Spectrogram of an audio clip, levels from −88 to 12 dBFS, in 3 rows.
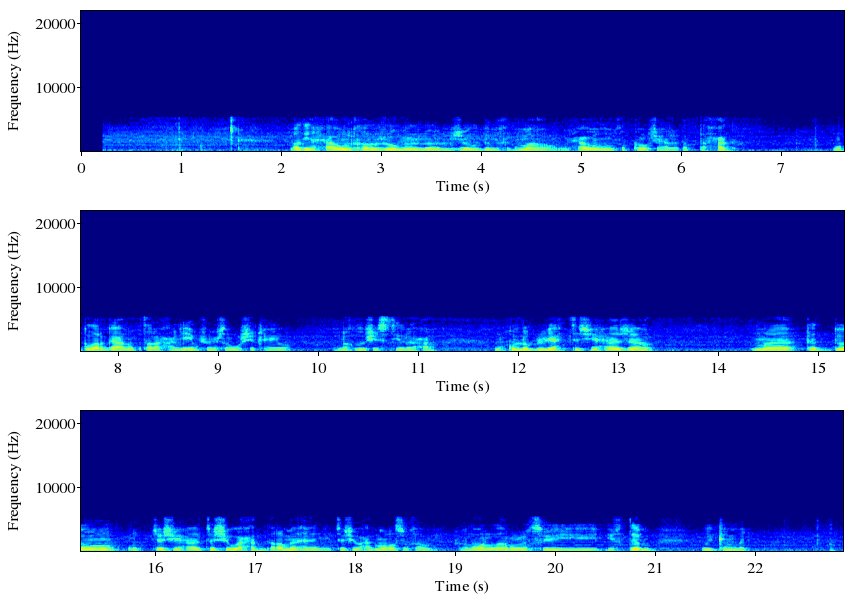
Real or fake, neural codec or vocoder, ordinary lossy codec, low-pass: fake; codec, 16 kHz, 4 kbps, FunCodec, trained on Chinese and English, 50 frames a second; none; 5.4 kHz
